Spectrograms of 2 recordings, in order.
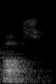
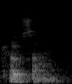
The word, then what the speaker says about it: cos: abbreviation for cosine again you do not pronounce that cost no we pronounce it cosine so we have cosine of a equals by definition adjacent over hypotenuse mr.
